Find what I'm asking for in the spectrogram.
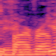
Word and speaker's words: Favreau: First off, isn't that how you say his name, Favreau? – Yeah, I don't care.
